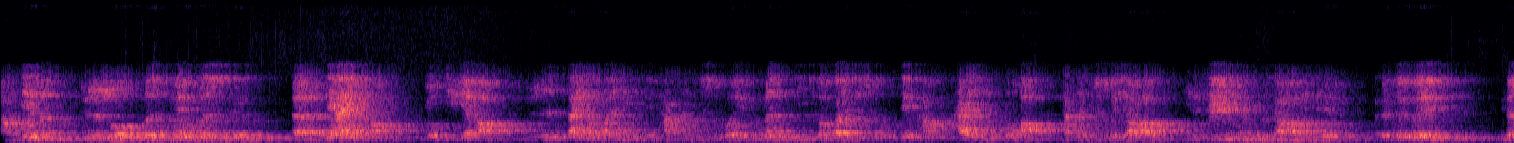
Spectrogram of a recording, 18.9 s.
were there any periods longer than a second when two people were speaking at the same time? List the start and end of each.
15.1-16.3

